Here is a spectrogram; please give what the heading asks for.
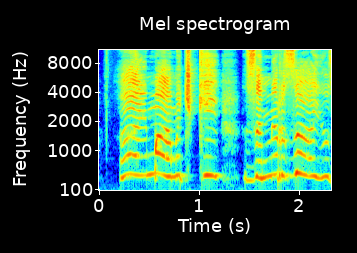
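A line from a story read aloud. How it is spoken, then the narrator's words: Screaming, then crying. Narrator (Russian): закричала и стала плакать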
